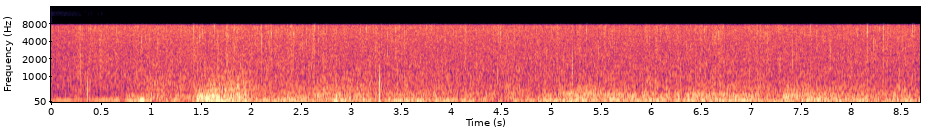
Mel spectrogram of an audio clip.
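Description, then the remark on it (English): A steady rainstorm hisses across the whole clip, dense patter with a low rumble of thunder underneath and a few sharper drop impacts standing out. No voices. “So here's an example of geophony. This is a rainstorm.”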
